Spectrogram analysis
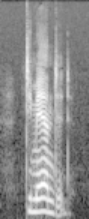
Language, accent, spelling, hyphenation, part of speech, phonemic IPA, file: English, US, demanded, de‧mand‧ed, verb, /dɪˈmændɪd/, En-us-demanded.ogg
- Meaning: simple past and past participle of demand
